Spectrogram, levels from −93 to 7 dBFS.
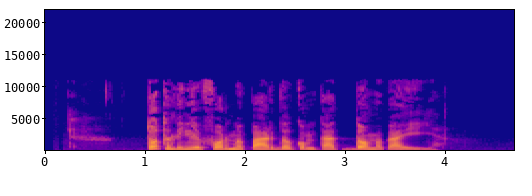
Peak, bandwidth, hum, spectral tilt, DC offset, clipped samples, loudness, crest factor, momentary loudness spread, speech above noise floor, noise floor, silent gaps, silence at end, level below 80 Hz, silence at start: -2 dBFS; 11.5 kHz; none; -4.5 dB/octave; under 0.1%; under 0.1%; -22 LUFS; 22 dB; 6 LU; 55 dB; -77 dBFS; none; 0.9 s; -78 dBFS; 1 s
